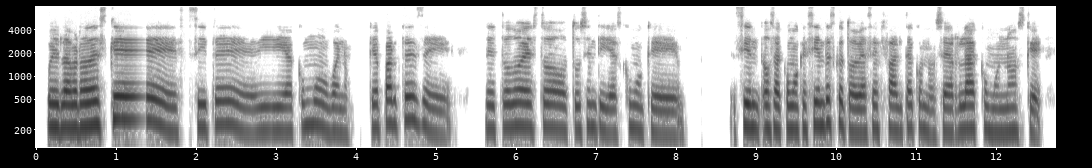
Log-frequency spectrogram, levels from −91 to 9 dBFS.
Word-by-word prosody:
Pues, 220 -1 +6
la 215 0 +7
verdad 220 +2 +7
es 230 0 +1
que 270 -7 +4
sí 215 -1 -3
te 220 -4 -2
diría 195 0 -3
como, 225 +1 -3
bueno, 190 -2 -6 0.2
¿qué 215 -1 -2
partes 245 +4 +1
de 185 -6 -5 0.4
de 210 -1 -3
todo 215 +2 0
esto 215 -1 -1
tú 200 +2 -5
sentirías 200 -3 -4
como 205 -3 -6
que, 175 -2 -3 0.6
sien 215 -2 +2
o 210 - +1
sea, 205 -1 +1
como 205 +1 0
que 205 +1 -4
sientes 230 +2 +1
que 235 0 0
todavía 185 -1 +2
hace 205 +2 -4
falta 200 0 -3
conocerla 200 0 -1
como 200 -2 -5
unos 190 0 -4
que, 180 -3 -3
210 Hz, 160 wpm, -22 LUFS, 195-220 Hz, 0.6 s, la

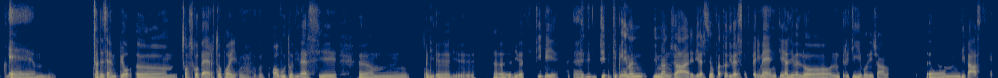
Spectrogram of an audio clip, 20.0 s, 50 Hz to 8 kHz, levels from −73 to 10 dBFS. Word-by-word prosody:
Ehm, 85 +1 +1 0.8
ad 95 +1 +4
esempio, 115 +4 +1
uhm, 90 -2 0 0.2
ho - - +3
scoperto 105 -3 +2
poi, 95 -2 +2
uhm, 90 -3 -10 0.2
ho - - +2
avuto 105 +1 +3
diversi, 95 -2 0 0.4
ehm, 85 -3 -1 0.3
di - - +1
uhm, 85 -1 +2
di, - - -7
uhm, - - -4 0.4
uhm, - - +1
diversi 100 +2 -1
tipi, 115 -6 -1 0.3
eh, 110 -1 -3 0.3
t 170 -1 0
tipi - - +1
di 150 - +4
man 125 -1 +3
di 130 0 +1
mangiare, 125 -3 +3
diversi 150 +5 -1
ho 130 - +4
fatto 175 +4 -1
diversi 145 +4 0
esperimenti 105 -4 0
a - - +5
livello 95 -4 +2
nutritivo, 90 -3 -1
diciamo, 80 -1 -4 0.7
ehm, 90 -1 +1
di 100 +2 +1
pasti. - - -1
95 Hz, 115 wpm, -25 LUFS, 90-110 Hz, 0.8 s, a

